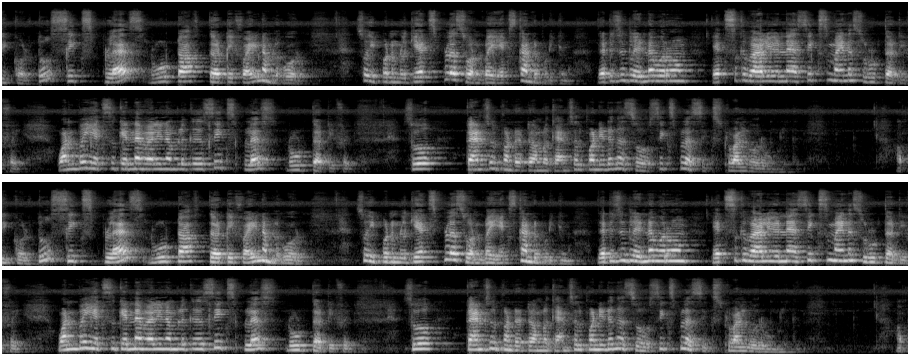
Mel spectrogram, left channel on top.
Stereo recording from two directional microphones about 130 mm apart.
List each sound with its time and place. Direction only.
0.2 s a woman's voice: 40° left (ahead or behind)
